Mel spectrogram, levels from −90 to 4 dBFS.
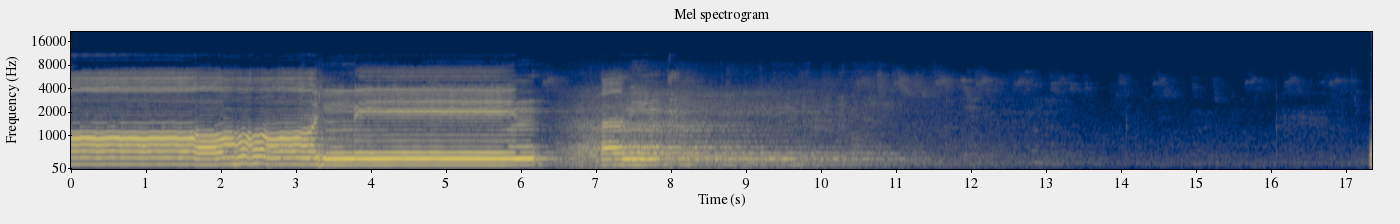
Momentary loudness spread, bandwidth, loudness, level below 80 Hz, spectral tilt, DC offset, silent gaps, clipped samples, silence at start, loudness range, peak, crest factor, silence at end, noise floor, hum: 18 LU; 7.6 kHz; -17 LUFS; -62 dBFS; -6.5 dB/octave; under 0.1%; none; under 0.1%; 0 s; 18 LU; -10 dBFS; 10 dB; 0 s; -63 dBFS; none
